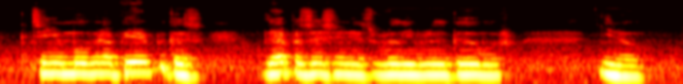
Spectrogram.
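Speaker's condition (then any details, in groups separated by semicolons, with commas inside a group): Cerebral palsy, spastic diplegia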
